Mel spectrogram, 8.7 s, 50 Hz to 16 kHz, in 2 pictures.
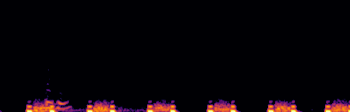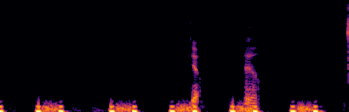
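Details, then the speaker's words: A heart sound recording coded as an innocent murmur: a regular heartbeat of about 80 a minute with a soft, low whoosh between the first and second sounds and a few rustles. Innocent physiologic heart murmur. "let me play I haven't what's coded as an innocent physiologic murmur"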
